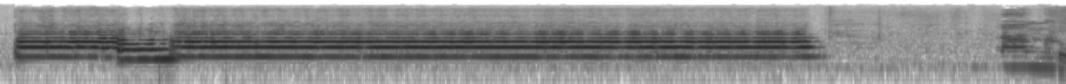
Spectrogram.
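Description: French horn played with shake vibrato: one held note, with the instrument shaken while it sounds. The note starts cleanly, dips briefly in pitch about a second in, then holds for about five seconds and stops suddenly.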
